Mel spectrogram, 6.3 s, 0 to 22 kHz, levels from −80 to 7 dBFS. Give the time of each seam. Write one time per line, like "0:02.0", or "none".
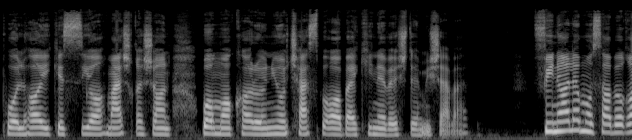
none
